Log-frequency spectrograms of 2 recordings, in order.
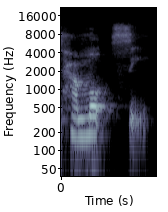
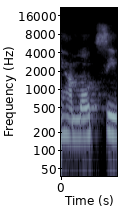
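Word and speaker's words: המוציא: middle of a word, it'll sound like the double Z in pizza, okay? That T and that S sound together. In English, it will either be represented as TS or TZ. And again, it's that same T sound that's made by the double Z, as in pizza, or the TS that you have at the end of a word like boots, okay?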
